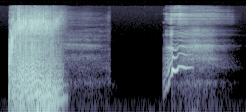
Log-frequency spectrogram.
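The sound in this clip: A loud, rough fart bursts out for about a second, followed after a pause by a short squeaky, pitch-bending tail, with no talking.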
